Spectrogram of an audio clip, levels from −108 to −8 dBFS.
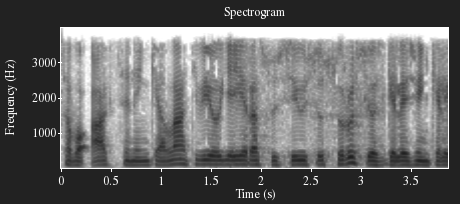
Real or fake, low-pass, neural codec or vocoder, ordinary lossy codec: real; 3.6 kHz; none; AAC, 16 kbps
